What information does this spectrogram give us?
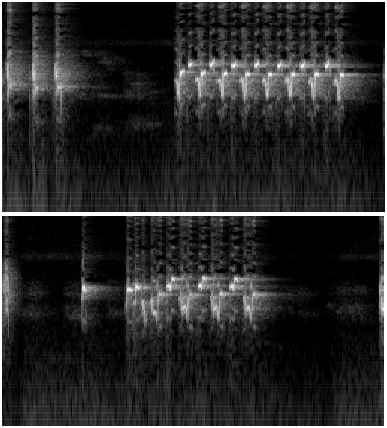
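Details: A male sooty-headed bulbul calls to a rival with short sharp chirps, a rapid rattling series of bubbly notes, a lone clipped note, then another quick chattering run.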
